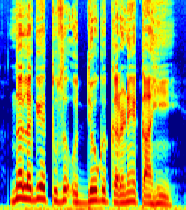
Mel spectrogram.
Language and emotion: Marathi, neutral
